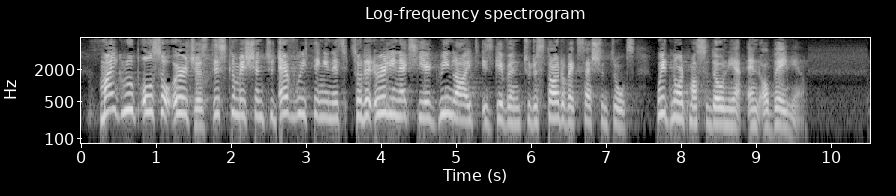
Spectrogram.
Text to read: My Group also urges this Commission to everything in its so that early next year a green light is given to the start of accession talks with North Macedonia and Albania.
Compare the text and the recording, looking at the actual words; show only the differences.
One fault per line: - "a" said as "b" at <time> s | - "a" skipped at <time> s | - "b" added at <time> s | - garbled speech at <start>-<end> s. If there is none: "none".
none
